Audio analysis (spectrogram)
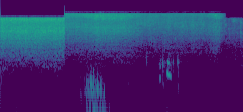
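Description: Pieces of coriander chicken sizzle in hot oil in a pan with a loud, steady hiss that jumps in intensity as another piece goes in, with brief handling clatter and no talk.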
